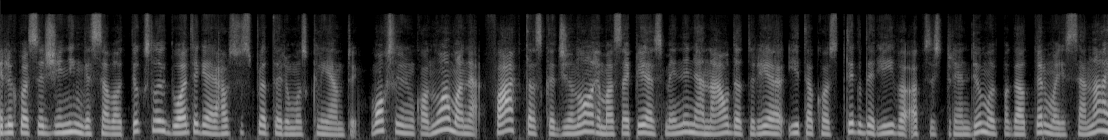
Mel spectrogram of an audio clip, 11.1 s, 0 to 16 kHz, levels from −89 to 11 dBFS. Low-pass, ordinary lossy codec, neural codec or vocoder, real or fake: 10.8 kHz; MP3, 96 kbps; codec, 16 kHz in and 24 kHz out, 0.6 kbps, FocalCodec, streaming, 2048 codes; fake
